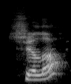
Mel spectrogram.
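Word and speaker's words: Csilla: The CS is one letter in Hungarian, so it's pronounced so it's Chilla?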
